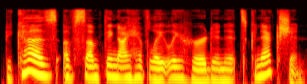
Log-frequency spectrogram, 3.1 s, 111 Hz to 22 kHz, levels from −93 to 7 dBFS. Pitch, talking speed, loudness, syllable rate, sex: 165 Hz, 195 wpm, -20 LUFS, 6.1 syllables/s, female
